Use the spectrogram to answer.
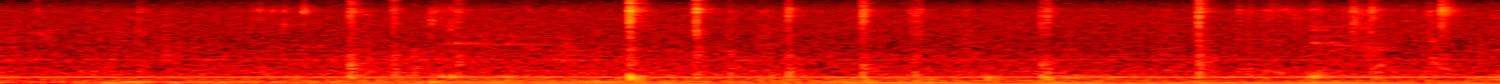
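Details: Kodak Retina IIIc self-timer being serviced and refitted: light, unevenly spaced clockwork ticks over a faint steady hum; the escapement hesitates instead of running down smoothly, sticking, cause suspected not confirmed.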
